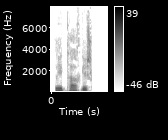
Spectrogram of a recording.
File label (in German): "lethargisch", German; adjectives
